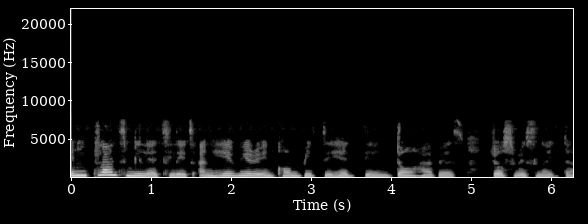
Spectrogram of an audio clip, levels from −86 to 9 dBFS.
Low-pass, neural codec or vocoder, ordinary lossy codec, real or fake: none; none; none; real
